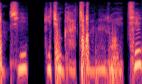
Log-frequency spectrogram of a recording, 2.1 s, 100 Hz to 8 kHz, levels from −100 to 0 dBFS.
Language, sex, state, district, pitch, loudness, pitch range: Bengali, female, West Bengal, Dakshin Dinajpur, 220 Hz, -19 LUFS, 215-230 Hz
